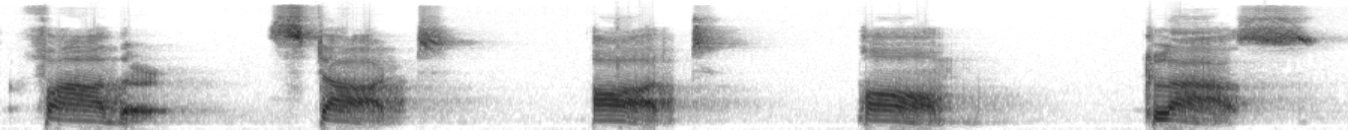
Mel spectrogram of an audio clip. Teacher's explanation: if you observe your mouth, and you will understand it is not rounded. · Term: open back vowel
